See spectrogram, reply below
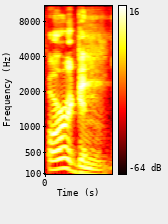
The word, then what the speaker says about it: Oregon: And, you know, at first I was saying Oregon. And I'm like, what are you doing? It's like, it's Oregon. It's like, what? – Oregon. – Oh, Oregon. It's really only two syllables, not three.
